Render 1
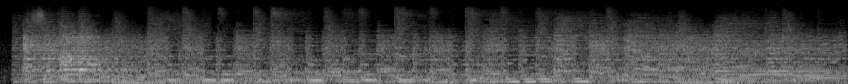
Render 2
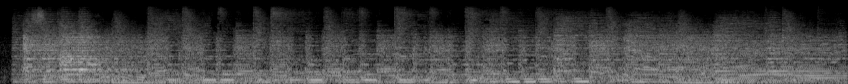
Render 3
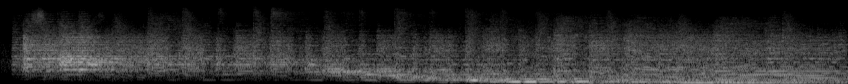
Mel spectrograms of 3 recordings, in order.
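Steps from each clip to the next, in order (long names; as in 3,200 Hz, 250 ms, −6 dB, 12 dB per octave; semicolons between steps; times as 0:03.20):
no processing that can be heard
high-pass filter sweep 1,000 Hz → 67 Hz, 0:02.92–0:05.91; delay that swaps between a low-pass and a high-pass 305 ms, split 1,500 Hz, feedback 59%, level −9 dB; highs frequency-modulated by the lows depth 0.14 ms; level −7.5 dB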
